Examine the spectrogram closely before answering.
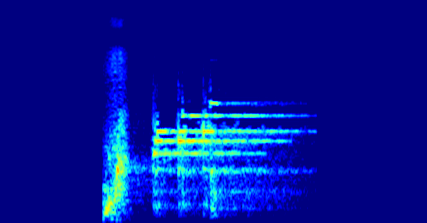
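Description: A short bright game jingle rings out and fades.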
